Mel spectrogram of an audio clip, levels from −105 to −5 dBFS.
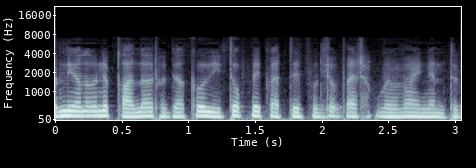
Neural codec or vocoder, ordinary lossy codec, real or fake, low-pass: codec, 16 kHz, 1 kbps, FunCodec, trained on LibriTTS, 50 frames a second; none; fake; 7.2 kHz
